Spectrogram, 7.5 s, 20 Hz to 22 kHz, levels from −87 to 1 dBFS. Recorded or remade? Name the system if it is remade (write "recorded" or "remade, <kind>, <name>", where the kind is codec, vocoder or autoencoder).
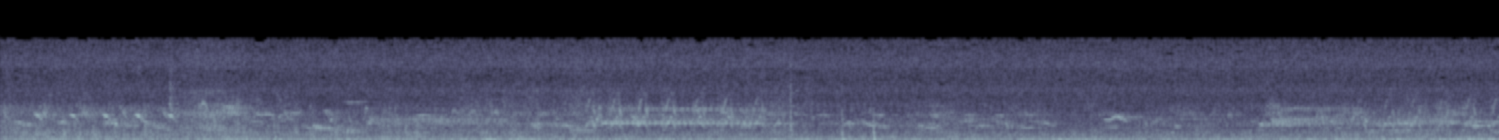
recorded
